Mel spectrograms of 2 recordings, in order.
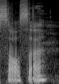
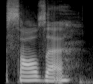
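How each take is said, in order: First: The middle consonant is an S sound. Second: The middle consonant is a Z sound. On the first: This is the usual way to say it. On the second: Someone else says it this way.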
